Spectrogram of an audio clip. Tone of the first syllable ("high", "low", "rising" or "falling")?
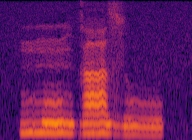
high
